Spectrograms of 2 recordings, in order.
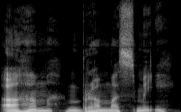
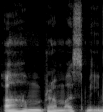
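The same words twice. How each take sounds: First: It is said slowly and carefully. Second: It is said at normal conversational speed.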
